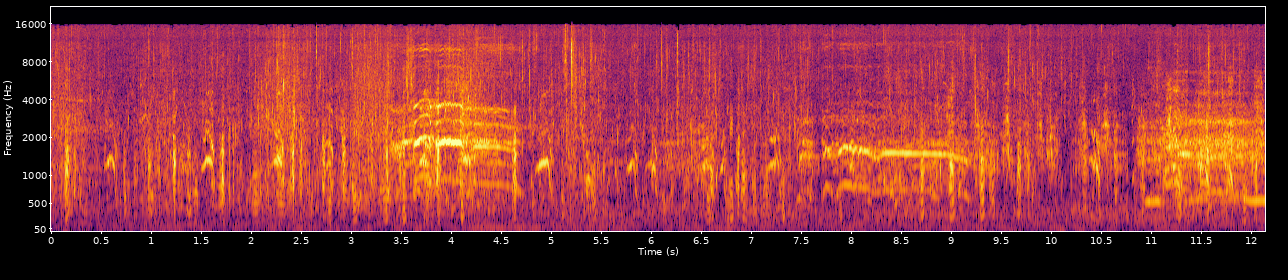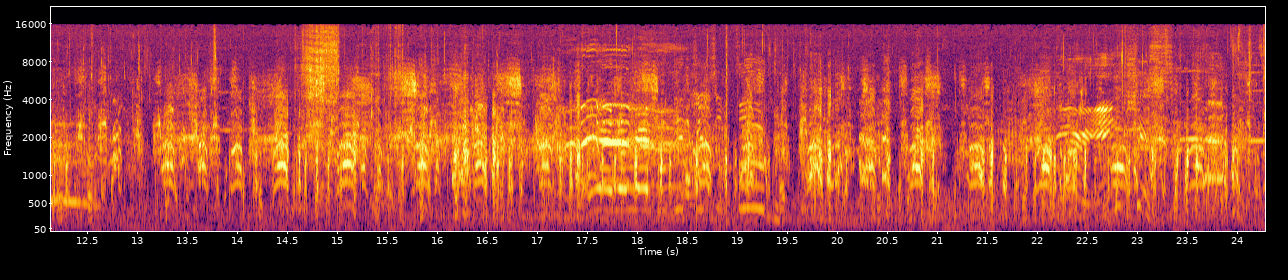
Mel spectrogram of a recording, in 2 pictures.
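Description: Water splashes around a person wading.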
